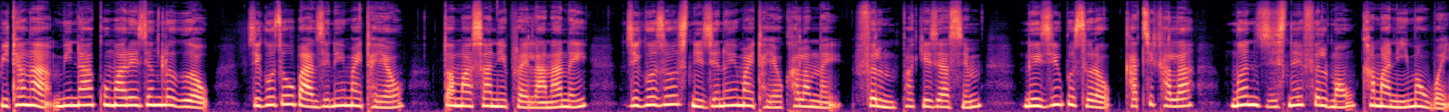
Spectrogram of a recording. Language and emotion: Bodo, neutral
